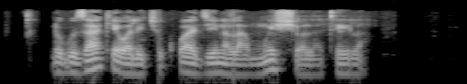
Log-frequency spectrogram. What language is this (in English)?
Swahili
